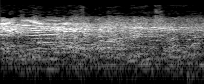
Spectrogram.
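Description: Overlapping chatter of many voices from people gathered close by, with no single speaker standing out.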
